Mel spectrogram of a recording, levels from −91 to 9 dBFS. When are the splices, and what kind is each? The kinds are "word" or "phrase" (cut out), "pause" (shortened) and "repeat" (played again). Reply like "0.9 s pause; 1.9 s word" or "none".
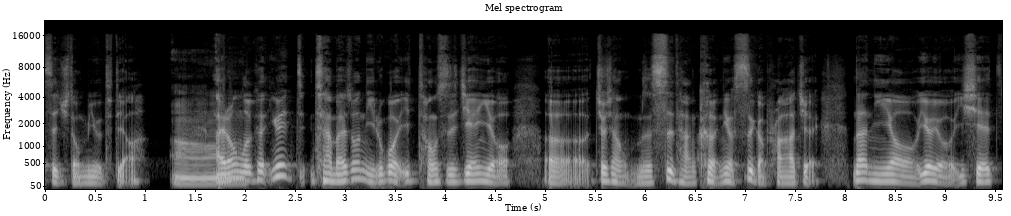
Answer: none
